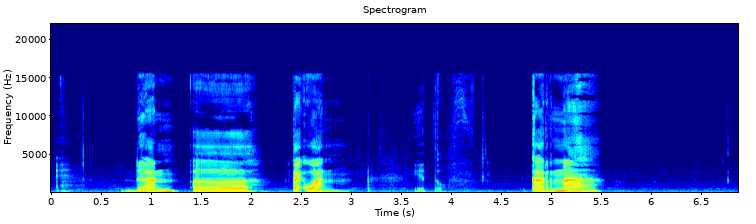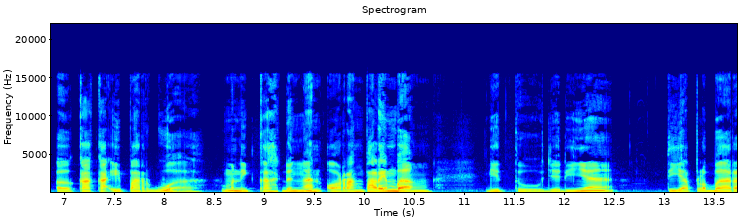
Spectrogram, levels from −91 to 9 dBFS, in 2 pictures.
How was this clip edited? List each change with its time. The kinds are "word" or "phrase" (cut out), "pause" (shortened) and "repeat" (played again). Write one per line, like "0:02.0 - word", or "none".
0:01.3 - pause
0:08.6 - word

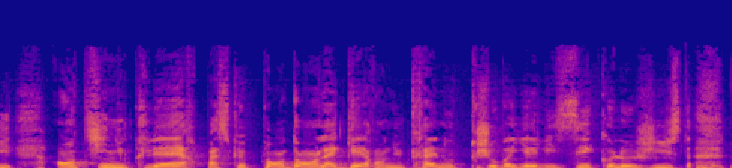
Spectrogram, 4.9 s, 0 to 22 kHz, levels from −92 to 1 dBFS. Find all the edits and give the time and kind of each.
0:03.2 - word

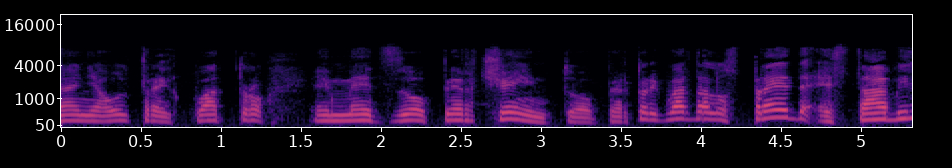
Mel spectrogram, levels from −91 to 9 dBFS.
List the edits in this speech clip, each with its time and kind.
0:03.6 - word

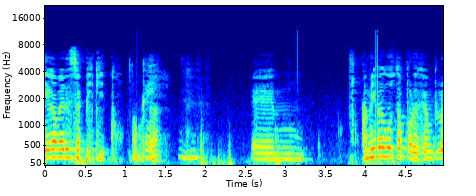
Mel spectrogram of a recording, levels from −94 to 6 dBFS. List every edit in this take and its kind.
0:01.0 - pause

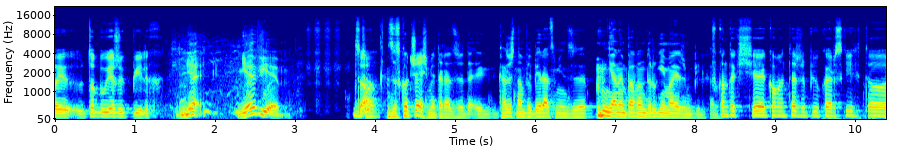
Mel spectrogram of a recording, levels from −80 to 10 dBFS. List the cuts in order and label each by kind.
none

